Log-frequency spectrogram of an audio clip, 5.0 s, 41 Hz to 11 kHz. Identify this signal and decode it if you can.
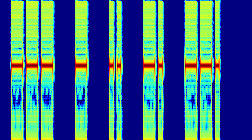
Morse code, heard as a keyed tone, about 16 wpm, 800 Hz. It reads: O T I N G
